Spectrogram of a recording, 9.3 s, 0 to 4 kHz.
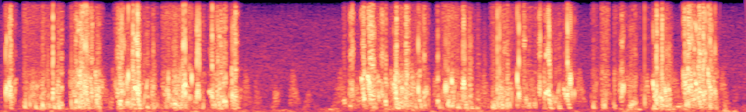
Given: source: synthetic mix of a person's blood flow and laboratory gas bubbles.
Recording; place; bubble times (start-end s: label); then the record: Doppler ultrasound of blood flow; subclavian vein
0.04-0.21 s: bubbles
0.29-0.81 s: bubbles
0.85-1.31 s: bubbles
1.42-1.99 s: bubbles
2.02-3.03 s: bubbles
4.28-5.38 s: bubbles
5.44-6.01 s: bubbles
6.11-7.22 s: bubbles
7.38-7.47 s: bubbles
7.50-7.62 s: bubbles
7.66-8.02 s: bubbles
8.05-8.43 s: bubbles
8.50-9.00 s: bubbles
From the record:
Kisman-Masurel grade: 333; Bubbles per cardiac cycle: rolling drumbeat, 9 or more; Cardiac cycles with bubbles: 50 to 99%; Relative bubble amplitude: loud (0.450 to 0.775); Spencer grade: 3 (all of the cardiac periods contain showers or single bubble signals, but not dominating or overriding the cardiac motion signals); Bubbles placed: anywhere in the cardiac cycle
